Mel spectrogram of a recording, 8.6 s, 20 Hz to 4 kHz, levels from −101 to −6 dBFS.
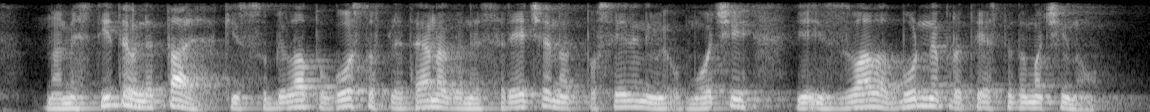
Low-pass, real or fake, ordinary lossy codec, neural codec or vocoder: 3.6 kHz; real; none; none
